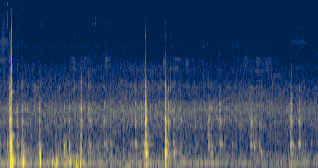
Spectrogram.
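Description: Steady low drone of a distant boat motor running out on the lake, with a few scattered sharp knocks, the loudest two close together about three seconds in.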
